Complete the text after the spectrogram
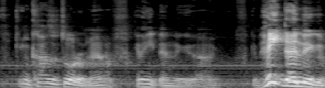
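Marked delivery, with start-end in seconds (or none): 1.1-2.2 low, soft, bitter grumble under the breath; quiet grumble. Real, not acted. Repeated hate, first low then loud. 2.2-3.2 louder and higher, spitting out real anger; angry outburst. Real, not acted. Repeated hate, first low then loud.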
